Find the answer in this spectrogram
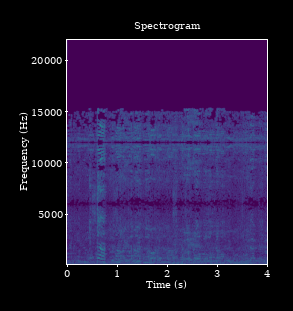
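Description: Indistinct chatter of several people talking at once at a moderate, steady level, with no single voice standing out.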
